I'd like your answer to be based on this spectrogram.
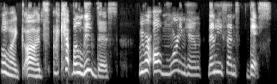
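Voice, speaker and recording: A woman's voice: high-pitched, expressive, unhurried, dry recording, voice pushed up. A woman voicing a hot-tempered, exasperated teenage girl with an emphatic manner in a story reading. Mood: outraged. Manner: emphatic, indignant. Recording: muffled phone recording.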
